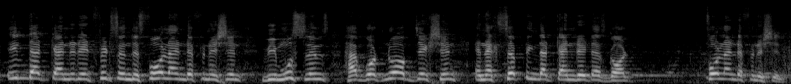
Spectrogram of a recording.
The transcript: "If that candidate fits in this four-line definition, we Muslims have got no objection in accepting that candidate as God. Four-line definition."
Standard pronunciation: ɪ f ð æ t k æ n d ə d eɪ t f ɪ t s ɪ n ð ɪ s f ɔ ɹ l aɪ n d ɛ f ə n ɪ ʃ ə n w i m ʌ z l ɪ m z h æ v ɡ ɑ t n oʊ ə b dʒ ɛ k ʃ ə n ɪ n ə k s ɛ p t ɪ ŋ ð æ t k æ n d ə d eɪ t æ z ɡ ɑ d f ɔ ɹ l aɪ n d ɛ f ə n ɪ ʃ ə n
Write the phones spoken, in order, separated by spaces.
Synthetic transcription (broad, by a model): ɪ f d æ t k æ n d ə d eɪ t f ɪ t s ɪ n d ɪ s f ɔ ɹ l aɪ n d ɛ f ə n ɪ ʃ ə n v i m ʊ s l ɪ m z h æ v ɡ ɑ t n oʊ ə b dʒ ɛ k ʃ ə n ɪ n ə k s ɛ p t ɪ ŋ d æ t k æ n d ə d eɪ t æ z ɡ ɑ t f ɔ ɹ l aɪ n d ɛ f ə n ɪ ʃ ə n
